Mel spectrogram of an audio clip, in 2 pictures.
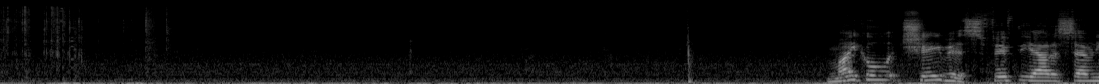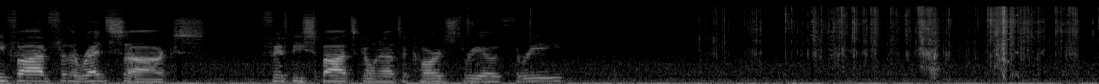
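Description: A plastic wrapper crinkles as hands tear it open.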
